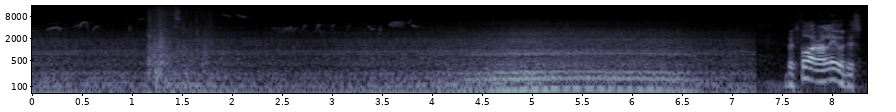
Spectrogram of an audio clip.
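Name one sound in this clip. A truck engine rumbles steadily as the vehicle drives.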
